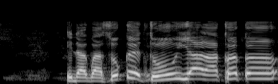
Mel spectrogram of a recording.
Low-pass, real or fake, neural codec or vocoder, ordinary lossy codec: none; real; none; none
